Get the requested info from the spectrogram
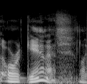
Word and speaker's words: Organit: Coming up in the next set is some IDM with Organit, like organic, but spelled with a T in the end instead of a C.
